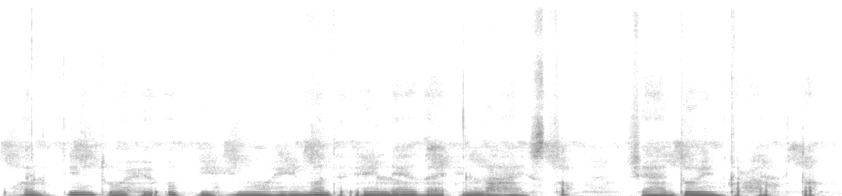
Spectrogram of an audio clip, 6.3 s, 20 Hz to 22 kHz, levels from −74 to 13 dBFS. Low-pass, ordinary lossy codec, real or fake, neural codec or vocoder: none; none; fake; vocoder, 44.1 kHz, 128 mel bands, Pupu-Vocoder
